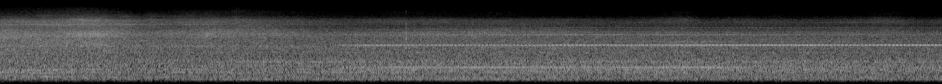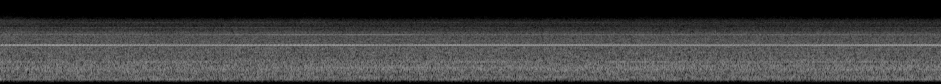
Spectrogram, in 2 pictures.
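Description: Steady whirring hum of Shinkansen trains in the station, with a thin high-pitched whine that sets in a few seconds in and holds steady.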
